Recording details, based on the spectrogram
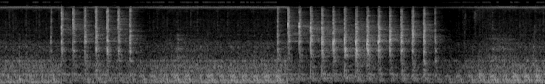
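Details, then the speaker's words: Wood lathe turning sycamore: quick bursts of crisp regular ticking about three a second while turning; recurring spindle noise, cause not yet confirmed. "you can hear my spindle making noise again i've been doing that the last couple of"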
